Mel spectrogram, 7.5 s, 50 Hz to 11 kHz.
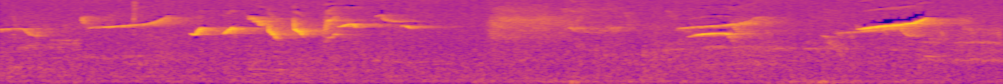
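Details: Oriental magpie-robin singing in Ubon Ratchathani, Thailand, 18 April 2022, recorded on a Nikon P1000: varied phrases of chirps, slurred whistles and short trills, ending with a bright rising whistle.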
